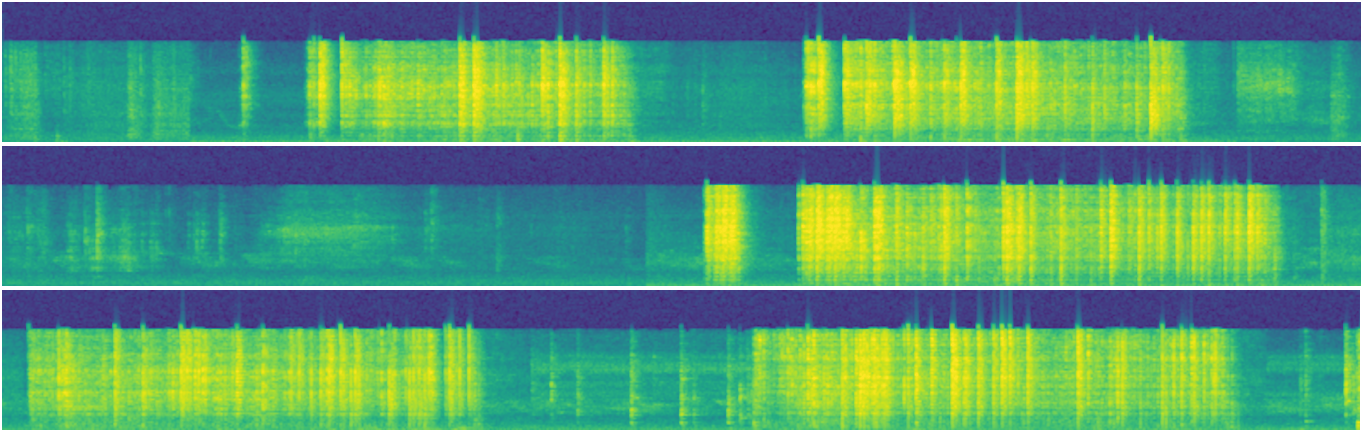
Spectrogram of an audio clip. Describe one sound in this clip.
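An arc welder crackles and sizzles in bursts.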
